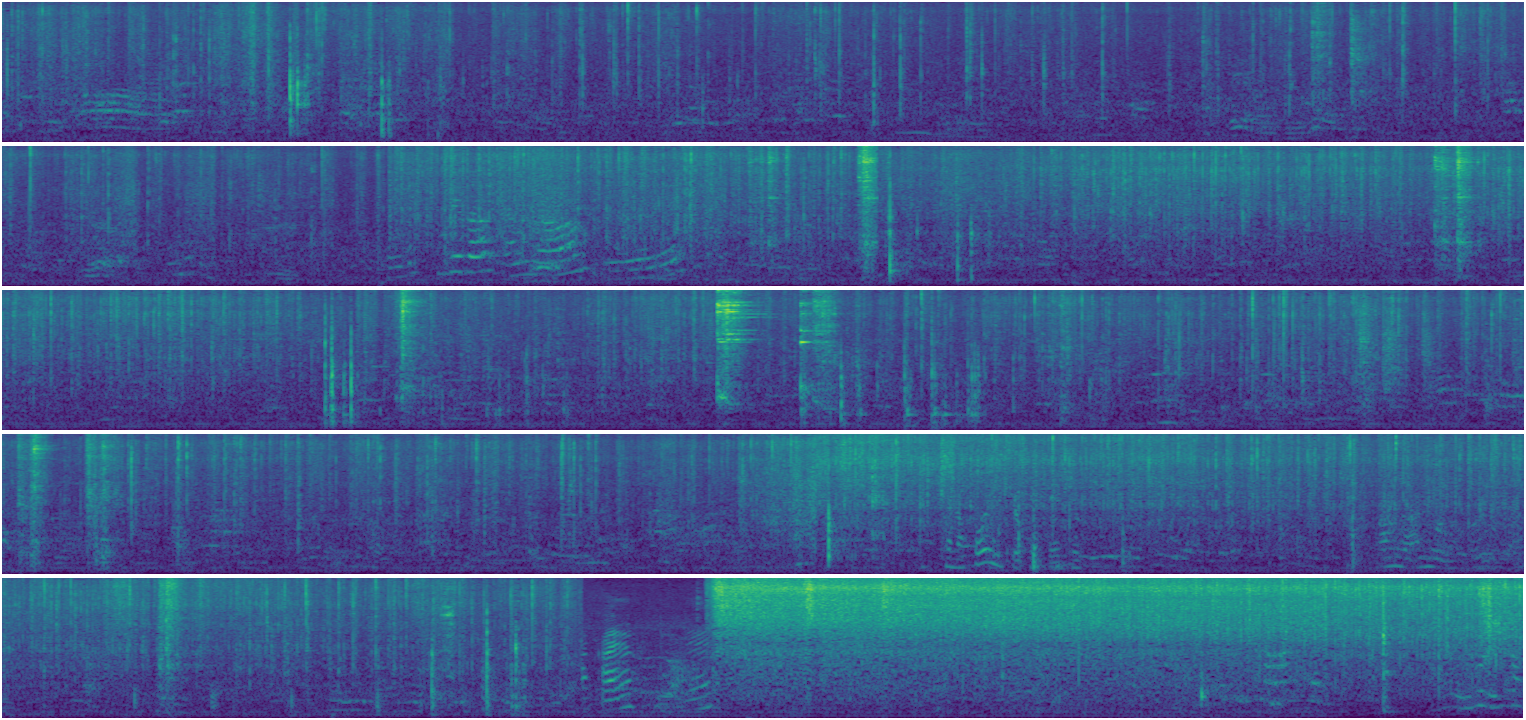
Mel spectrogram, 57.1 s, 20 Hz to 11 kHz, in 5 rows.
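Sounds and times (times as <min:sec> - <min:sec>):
food sizzling: 0:00.0 - 0:50.3, 0:50.9 - 0:57.0
metal utensils clinking: 0:22.2 - 0:22.6, 0:28.2 - 0:30.2.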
